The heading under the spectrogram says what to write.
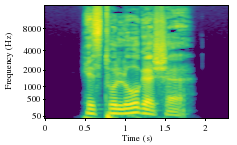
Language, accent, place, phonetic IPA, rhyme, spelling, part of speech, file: German, Germany, Berlin, [hɪstoˈloːɡɪʃə], -oːɡɪʃə, histologische, adjective, De-histologische.ogg
- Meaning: inflection of histologisch: 1. strong/mixed nominative/accusative feminine singular 2. strong nominative/accusative plural 3. weak nominative all-gender singular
